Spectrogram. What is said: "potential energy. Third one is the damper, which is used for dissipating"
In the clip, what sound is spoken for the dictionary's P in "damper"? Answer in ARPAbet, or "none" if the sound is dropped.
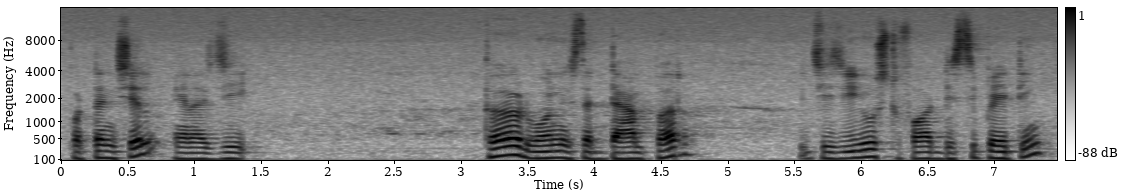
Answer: P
